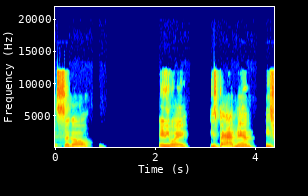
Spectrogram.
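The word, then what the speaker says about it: Segel: and Mackinac and Mackinaw it's spelled s-e-g-e-l hmm is it Segal anyway he's bad man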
